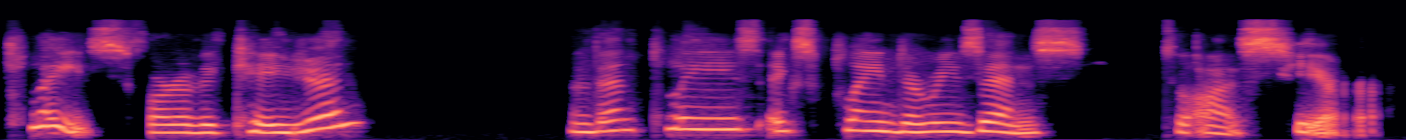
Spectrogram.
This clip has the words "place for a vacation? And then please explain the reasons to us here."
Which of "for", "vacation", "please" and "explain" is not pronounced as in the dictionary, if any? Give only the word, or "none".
vacation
